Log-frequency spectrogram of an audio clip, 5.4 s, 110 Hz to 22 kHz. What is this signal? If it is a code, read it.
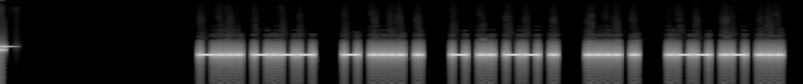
Morse code, heard as a keyed tone, about 40 wpm, 700 Hz. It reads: BY THE TIME HE WAS
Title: Sets of 5 Words Encore 40wpm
